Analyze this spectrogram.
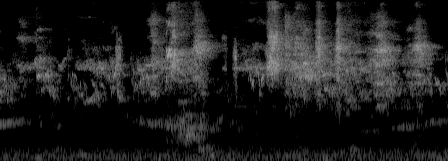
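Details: Several pet budgies chattering in a continuous scratchy warble, dense buzzy high notes with brief squeaky peaks, growing louder after the second second, over a faint low hum indoors.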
